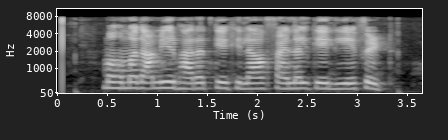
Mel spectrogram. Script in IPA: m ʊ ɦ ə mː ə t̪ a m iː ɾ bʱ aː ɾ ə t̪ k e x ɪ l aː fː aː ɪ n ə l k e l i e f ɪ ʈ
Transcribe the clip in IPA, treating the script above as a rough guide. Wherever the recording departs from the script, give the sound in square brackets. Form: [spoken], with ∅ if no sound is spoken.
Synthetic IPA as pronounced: m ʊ ɦ ə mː ə [d̪] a m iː ɾ bʱ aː ɾ ə t̪ k e x ɪ l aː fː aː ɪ n ə l k e l i e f ɪ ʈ

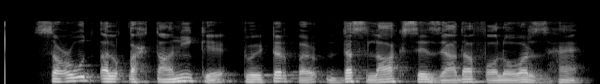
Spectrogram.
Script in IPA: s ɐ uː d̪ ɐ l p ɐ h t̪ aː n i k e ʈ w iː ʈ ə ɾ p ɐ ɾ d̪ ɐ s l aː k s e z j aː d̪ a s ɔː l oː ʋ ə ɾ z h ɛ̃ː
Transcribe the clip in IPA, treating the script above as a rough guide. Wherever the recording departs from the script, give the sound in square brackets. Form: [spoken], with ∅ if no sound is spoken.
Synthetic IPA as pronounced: s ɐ uː d̪ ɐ l [q] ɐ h t̪ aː n i k e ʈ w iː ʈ ə ɾ p ɐ ɾ d̪ ɐ s l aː [kʰ] s e z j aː d̪ a [f] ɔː l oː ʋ ə ɾ z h ɛ̃ː

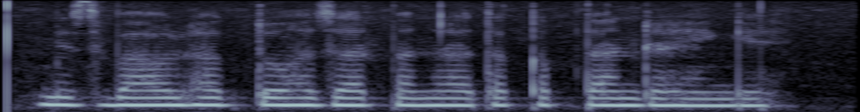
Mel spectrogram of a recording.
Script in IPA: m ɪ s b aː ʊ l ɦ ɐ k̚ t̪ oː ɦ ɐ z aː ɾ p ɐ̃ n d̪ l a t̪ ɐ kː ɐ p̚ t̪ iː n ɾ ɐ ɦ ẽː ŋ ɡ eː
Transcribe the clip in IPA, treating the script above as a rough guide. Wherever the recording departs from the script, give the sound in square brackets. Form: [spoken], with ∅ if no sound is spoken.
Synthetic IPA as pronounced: m ɪ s b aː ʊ l ɦ ɐ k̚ [d̪] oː ɦ ɐ z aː ɾ p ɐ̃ n d̪ [ɾ] a t̪ ɐ kː ɐ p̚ t̪ [aː] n ɾ ɐ ɦ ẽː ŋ ɡ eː

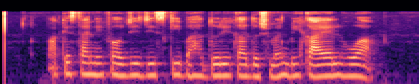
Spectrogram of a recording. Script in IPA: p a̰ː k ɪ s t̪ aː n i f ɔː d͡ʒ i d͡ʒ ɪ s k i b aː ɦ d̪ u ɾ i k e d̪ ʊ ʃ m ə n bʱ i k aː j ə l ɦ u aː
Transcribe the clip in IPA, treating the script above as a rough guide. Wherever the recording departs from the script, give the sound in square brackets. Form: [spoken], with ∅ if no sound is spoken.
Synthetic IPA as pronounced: p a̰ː k ɪ s t̪ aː n i f ɔː d͡ʒ i d͡ʒ ɪ s k i b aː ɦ d̪ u ɾ i k [a] d̪ ʊ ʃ m ə n bʱ i k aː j ə l ɦ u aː

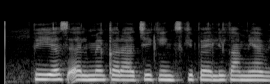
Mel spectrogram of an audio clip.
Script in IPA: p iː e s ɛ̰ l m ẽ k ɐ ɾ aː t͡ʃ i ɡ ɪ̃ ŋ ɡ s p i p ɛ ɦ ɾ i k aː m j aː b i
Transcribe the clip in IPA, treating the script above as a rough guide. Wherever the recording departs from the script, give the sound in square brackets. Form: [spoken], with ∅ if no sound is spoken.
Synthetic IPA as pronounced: p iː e s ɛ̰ l m ẽ k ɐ ɾ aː t͡ʃ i [k] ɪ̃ ŋ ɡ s [k] i p ɛ ɦ [l] i k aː m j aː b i

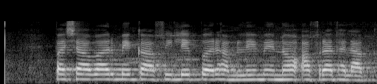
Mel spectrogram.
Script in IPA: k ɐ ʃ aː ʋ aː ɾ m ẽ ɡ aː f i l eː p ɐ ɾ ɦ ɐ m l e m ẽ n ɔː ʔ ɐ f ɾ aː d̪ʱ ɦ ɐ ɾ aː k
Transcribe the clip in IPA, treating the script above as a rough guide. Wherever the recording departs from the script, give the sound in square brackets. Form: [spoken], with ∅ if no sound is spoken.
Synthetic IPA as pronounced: [p] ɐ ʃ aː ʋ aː ɾ m ẽ [k] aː f i l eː p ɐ ɾ ɦ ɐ m l e m ẽ n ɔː ʔ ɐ f ɾ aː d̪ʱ ɦ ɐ [l] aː k

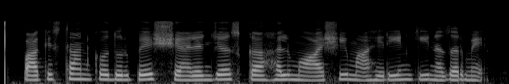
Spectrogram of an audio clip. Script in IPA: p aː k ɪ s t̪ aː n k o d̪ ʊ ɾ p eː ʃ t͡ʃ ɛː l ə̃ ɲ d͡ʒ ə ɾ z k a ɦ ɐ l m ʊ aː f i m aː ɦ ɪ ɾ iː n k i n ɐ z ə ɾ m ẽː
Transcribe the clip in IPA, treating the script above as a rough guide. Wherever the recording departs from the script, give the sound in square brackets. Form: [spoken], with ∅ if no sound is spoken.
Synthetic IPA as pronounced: p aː k ɪ s t̪ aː n k o d̪ ʊ ɾ p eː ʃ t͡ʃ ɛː l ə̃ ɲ d͡ʒ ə ɾ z k a ɦ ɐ l m ʊ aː [ʃ] i m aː ɦ ɪ ɾ iː n k i n ɐ z ə ɾ m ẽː

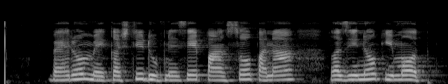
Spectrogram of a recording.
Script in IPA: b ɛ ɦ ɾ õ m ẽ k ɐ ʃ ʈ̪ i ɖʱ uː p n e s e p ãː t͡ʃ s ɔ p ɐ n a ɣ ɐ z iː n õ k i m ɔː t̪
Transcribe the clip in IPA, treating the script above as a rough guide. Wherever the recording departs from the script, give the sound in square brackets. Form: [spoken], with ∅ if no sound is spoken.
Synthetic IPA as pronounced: b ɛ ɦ ɾ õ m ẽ k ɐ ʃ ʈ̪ i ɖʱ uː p n e s e p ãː t͡ʃ s ɔ p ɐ n a ɣ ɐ z iː n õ k i m ɔː t̪

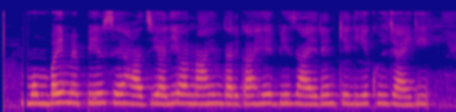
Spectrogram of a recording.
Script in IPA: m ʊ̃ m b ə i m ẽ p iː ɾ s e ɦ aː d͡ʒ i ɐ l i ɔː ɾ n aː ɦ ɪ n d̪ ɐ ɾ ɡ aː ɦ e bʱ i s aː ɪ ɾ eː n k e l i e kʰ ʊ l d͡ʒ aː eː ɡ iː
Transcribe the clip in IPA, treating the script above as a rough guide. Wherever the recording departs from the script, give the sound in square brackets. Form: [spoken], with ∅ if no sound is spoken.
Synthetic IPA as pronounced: m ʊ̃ m b ə i m ẽ p iː ɾ s e ɦ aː d͡ʒ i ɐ l i ɔː ɾ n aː ɦ ɪ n d̪ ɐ ɾ ɡ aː ɦ e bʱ i [z] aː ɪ ɾ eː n k e l i e kʰ ʊ l d͡ʒ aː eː ɡ iː

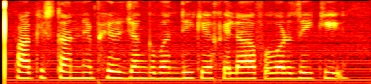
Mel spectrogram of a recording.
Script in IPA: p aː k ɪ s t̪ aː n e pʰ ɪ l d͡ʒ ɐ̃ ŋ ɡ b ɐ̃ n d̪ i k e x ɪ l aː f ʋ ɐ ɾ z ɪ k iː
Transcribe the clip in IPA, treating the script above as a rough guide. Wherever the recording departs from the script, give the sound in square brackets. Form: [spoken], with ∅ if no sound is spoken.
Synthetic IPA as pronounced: p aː k ɪ s t̪ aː [nː] e pʰ ɪ [ɾ] d͡ʒ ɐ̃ ŋ ɡ b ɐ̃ n d̪ i k e x ɪ l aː f ʋ ɐ ɾ z [i] k iː

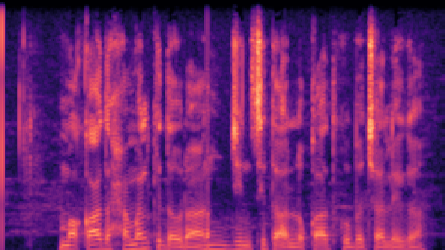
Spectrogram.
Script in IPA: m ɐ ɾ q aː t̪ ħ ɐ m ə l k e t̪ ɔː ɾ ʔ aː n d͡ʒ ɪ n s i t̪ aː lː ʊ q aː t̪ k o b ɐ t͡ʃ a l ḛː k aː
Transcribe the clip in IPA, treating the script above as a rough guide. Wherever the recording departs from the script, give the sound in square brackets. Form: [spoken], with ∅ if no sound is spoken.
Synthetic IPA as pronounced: m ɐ [∅] q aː [d̪] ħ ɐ m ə l k e [d̪] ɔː ɾ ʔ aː n d͡ʒ ɪ n s i t̪ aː lː ʊ q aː t̪ k o b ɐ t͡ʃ a l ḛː [ɡ] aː

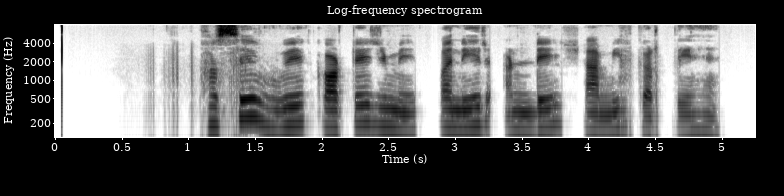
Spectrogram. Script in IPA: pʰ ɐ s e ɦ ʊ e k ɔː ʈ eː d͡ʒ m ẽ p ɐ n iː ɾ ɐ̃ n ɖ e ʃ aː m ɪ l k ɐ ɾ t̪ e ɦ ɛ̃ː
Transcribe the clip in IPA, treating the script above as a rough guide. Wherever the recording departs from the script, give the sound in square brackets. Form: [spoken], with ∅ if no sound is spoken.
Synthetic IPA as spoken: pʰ ɐ s e ɦ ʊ e k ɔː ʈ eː d͡ʒ m ẽ p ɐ n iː ɾ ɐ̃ [ɳ] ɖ e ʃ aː m ɪ l k ɐ ɾ t̪ e ɦ ɛ̃ː

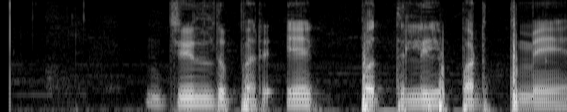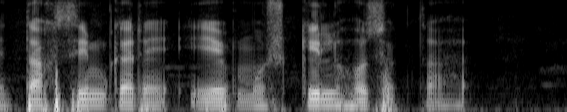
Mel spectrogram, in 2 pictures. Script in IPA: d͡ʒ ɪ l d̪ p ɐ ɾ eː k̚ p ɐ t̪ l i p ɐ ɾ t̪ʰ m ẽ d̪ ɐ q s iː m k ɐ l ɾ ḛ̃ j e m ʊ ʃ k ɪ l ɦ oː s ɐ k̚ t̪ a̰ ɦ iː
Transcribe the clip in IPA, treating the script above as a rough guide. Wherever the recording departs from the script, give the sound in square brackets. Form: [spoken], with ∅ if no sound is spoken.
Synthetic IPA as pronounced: d͡ʒ ɪ l d̪ p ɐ ɾ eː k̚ p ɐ t̪ l i p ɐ ɾ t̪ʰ m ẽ [t̪] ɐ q s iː m k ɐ [∅] ɾ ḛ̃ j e m ʊ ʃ k ɪ l ɦ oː s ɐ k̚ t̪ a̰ ɦ [ɛː]

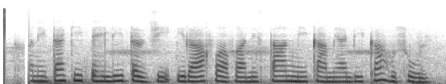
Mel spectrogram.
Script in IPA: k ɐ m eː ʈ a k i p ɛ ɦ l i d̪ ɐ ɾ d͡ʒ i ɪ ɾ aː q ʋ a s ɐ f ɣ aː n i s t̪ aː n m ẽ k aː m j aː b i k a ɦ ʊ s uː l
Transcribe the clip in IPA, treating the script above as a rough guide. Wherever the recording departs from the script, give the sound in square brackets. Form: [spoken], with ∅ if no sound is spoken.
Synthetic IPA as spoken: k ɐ [n] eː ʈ a k i p ɛ ɦ l i [t̪] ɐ ɾ d͡ʒ i ɪ ɾ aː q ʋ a [∅] ɐ f ɣ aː n [ɪ] s t̪ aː n m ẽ k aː m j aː b i k a ɦ ʊ s uː l

